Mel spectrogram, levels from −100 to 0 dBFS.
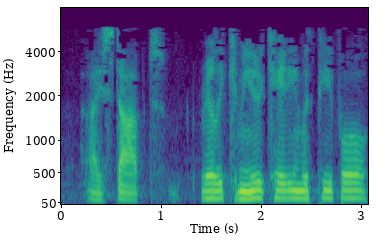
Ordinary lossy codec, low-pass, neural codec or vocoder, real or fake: MP3, 24 kbps; 7.2 kHz; none; real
